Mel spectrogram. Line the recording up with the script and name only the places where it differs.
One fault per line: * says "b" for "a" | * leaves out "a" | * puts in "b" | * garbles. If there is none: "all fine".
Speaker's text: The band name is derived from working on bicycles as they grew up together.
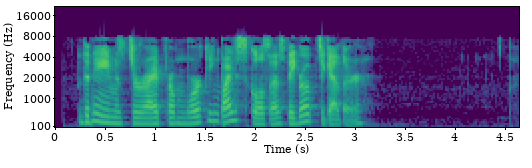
* leaves out "band"
* leaves out "on"
* leaves out "grew"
